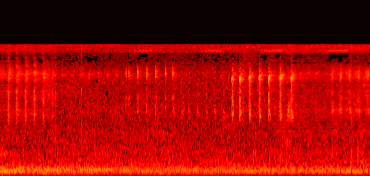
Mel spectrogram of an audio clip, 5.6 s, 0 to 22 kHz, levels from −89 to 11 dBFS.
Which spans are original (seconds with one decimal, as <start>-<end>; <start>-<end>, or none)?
0.8-4.1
